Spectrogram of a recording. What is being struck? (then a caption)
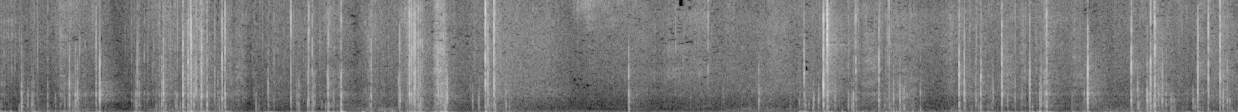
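Thin plastic wrapper. A clear plastic packaging bag is held close to the microphones and crinkled and squeezed with fingertips and long nails. Dense crackling crinkles come with sharp, bright snaps and soft low thumps of handling. The crinkling eases into a quieter lull near the middle before building back up.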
